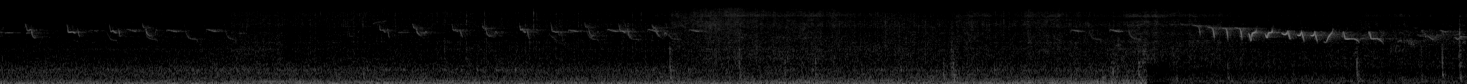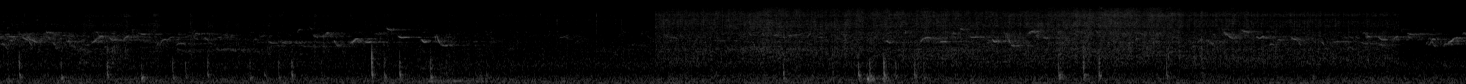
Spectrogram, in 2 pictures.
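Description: Small birds chirping and twittering over a steady background hiss, with one loud, fast trill falling in pitch about twelve seconds in. The hiss drops away abruptly just before the trill and returns about twenty-one seconds in.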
